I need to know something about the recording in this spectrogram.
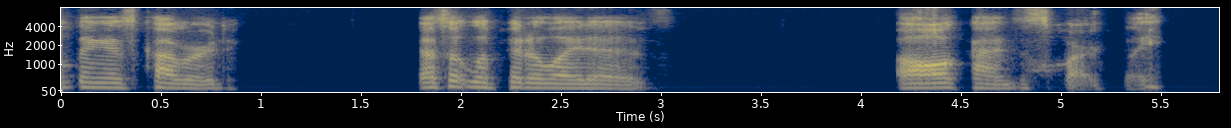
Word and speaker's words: lepidolite: It's lepidolite. Lepidolite. It is not Pedialyte. It's lepidolite. Like it's spelled.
